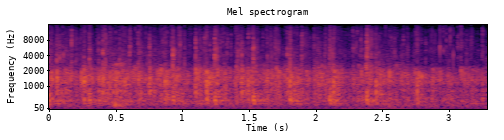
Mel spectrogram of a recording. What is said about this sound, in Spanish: nos damos un aplauso todos los nombrados y aquí presentes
